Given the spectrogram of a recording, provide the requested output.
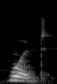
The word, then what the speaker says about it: would: to here is that the l in all of these three words is silent don't try and pronounce that l it's actually easier than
